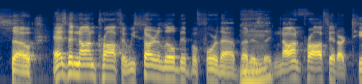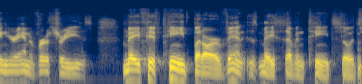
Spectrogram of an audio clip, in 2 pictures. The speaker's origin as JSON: {"language": "English", "town": "Dallas", "region": "Texas", "country": "United States", "also_born_or_lived": "California", "said": "I'm from Dallas, moved to California."}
